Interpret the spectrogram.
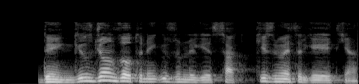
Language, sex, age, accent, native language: Uzbek, male, 18-24, Samarqand, Uzbek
